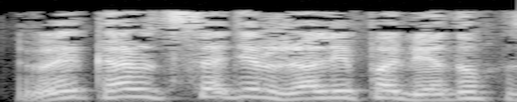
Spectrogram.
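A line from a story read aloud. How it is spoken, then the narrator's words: Laughing. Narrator (Russian): засмеялся я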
